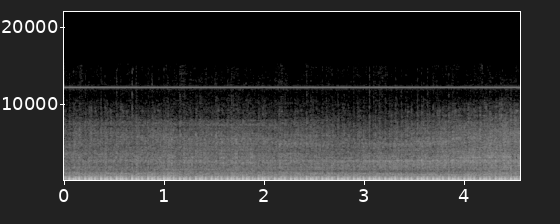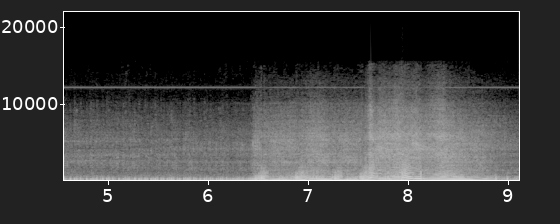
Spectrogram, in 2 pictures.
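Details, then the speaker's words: 2007 Honda CBR600RR, engine warm at 157°F, startup then revving: even, crisp idle and quick clean revs rising and falling with no rattle or misfire; a healthy four-cylinder exhaust note. "so I guess I'll start it up I'll show you the exhaust note"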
